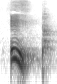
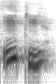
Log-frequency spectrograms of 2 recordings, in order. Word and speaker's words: ape: Ape. Don't say apey, just say ape. The E is silent.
